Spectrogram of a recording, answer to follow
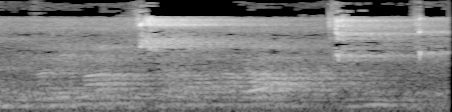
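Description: Badminton rackets striking a shuttlecock during a doubles rally: two sharp hits with a brief high ring, about a second apart, in a reverberant hall.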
